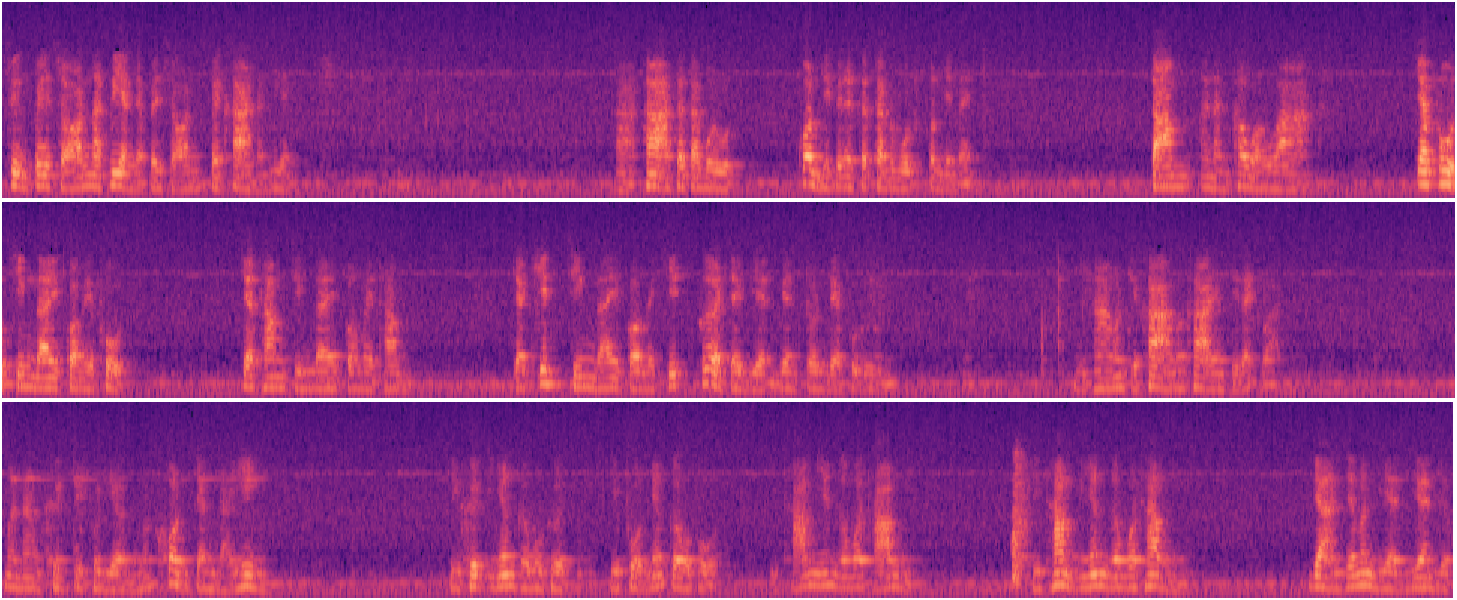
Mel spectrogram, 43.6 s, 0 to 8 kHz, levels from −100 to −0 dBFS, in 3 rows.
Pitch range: 80-125 Hz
